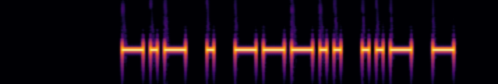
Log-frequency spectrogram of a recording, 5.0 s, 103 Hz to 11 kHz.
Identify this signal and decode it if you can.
Morse code, heard as a keyed tone, about 17 wpm, 700 Hz. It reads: KE8UT
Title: USA Call Signs - 5 Characters - 2x Character Spacing - 17wpm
